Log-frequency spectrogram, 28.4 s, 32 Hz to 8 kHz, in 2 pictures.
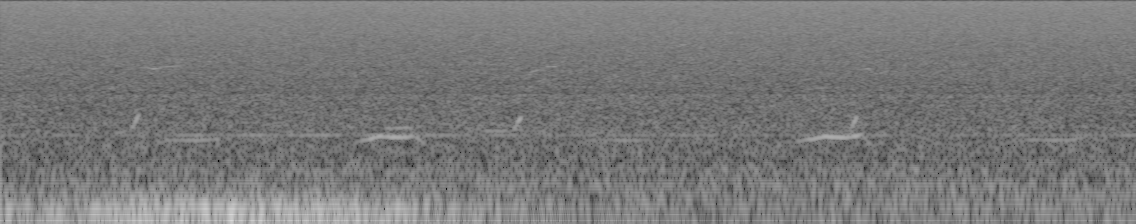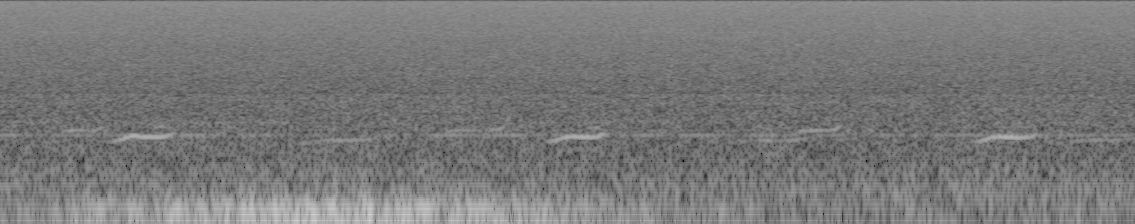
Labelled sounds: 1.8	2.2	humpback whale, 1.4 to 1.6 kHz

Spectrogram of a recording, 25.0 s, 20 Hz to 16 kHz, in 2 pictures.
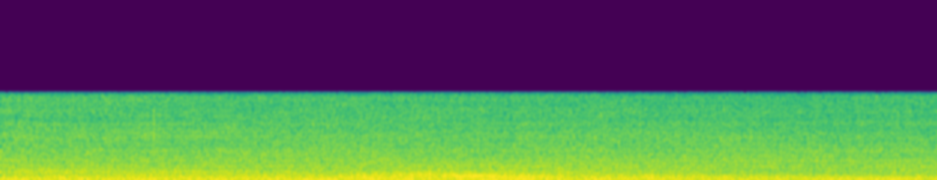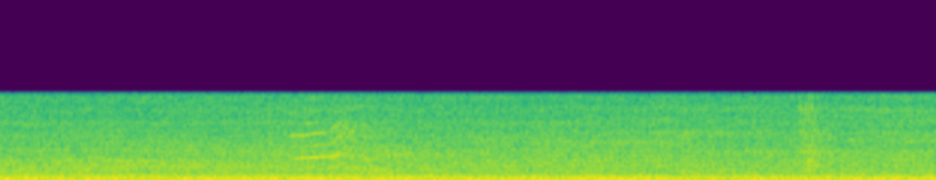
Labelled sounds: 16.3	17.6	killer whale, southern resident, 0.30 to 8.0 kHz

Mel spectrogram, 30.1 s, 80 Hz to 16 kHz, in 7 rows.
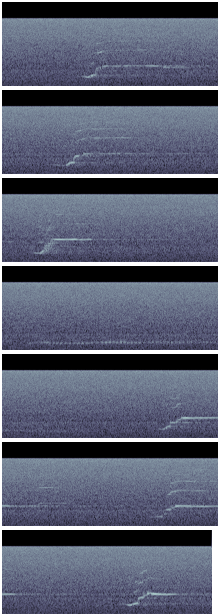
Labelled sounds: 2.9	4.1	humpback whale, 0.80 to 1.0 kHz
5.9	6.8	humpback whale, 0.80 to 2.0 kHz
9.5	10.5	humpback whale, 0.80 to 1.1 kHz
20.6	21.6	humpback whale, 0.80 to 1.0 kHz
22.4	22.7	humpback whale, 2.1 to 2.2 kHz
24.9	25.5	humpback whale, 1.5 to 2.9 kHz
25.9	26.8	humpback whale, 0.80 to 1.0 kHz
28.6	29.4	humpback whale, 0.80 to 1.1 kHz

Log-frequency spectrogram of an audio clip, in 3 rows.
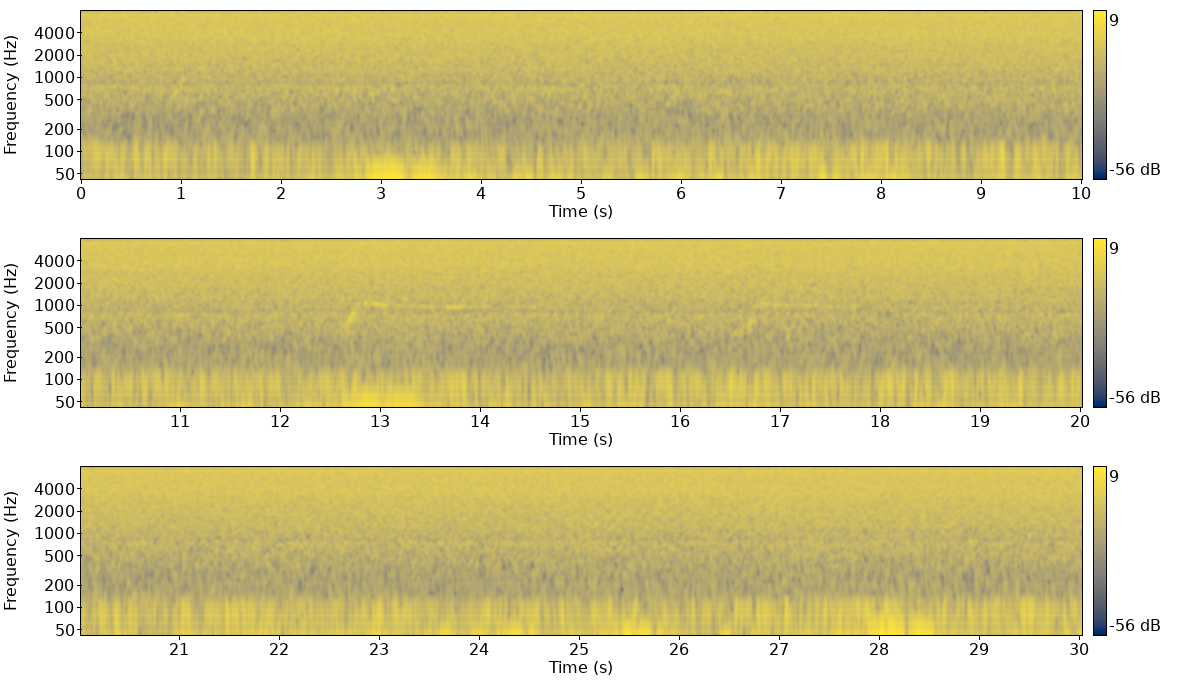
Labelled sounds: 12.8	13.1	humpback whale, 0.90 to 1.1 kHz

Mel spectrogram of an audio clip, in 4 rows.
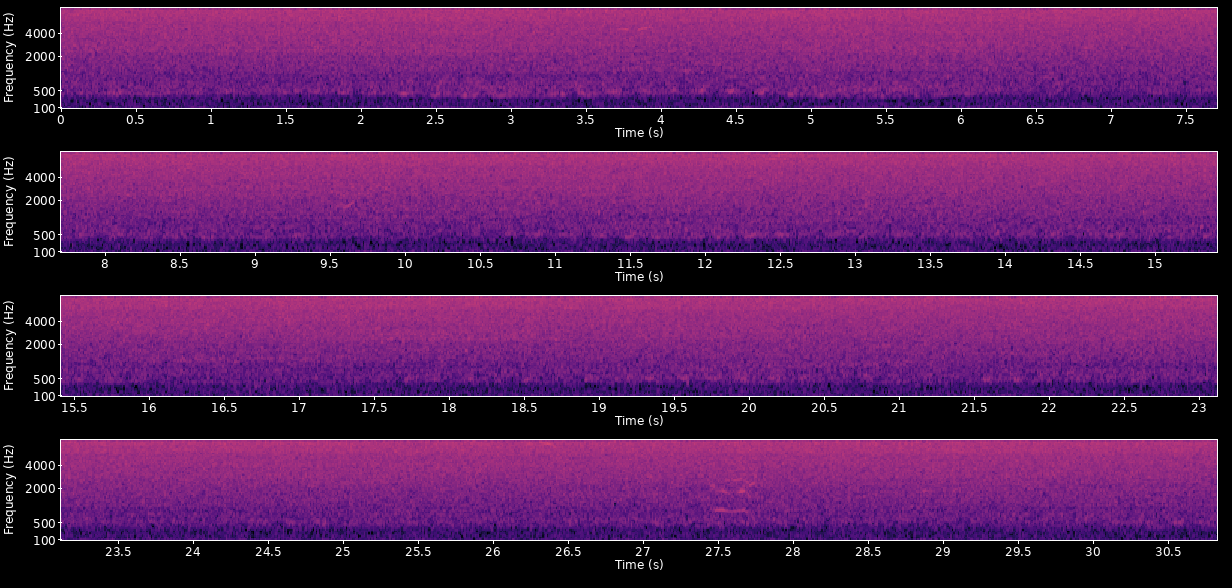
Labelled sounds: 27.4	27.7	killer whale, 0.80 to 0.99 kHz

